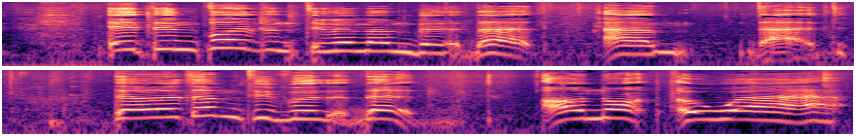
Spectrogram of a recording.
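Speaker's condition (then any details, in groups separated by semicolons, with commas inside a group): Cerebral palsy; cerebral palsy affecting arms and legs, cognitive function unaffected, uses a scribe for study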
